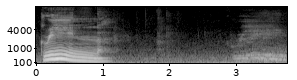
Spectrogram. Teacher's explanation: This is a very long E. The N is just a little bit at the end.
